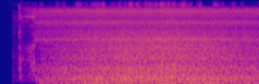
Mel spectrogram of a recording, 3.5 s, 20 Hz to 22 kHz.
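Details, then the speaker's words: C5 Corvette radiator cooling fans commanded on via scan tool fan relays, heard from the front: spins up to a steady, even low whoosh with no rattle or scrape; both fans working. "Then fan relays 2 and 3. And the highest speed is fan relays 1, 2, and 3. So now we know 100% for sure that both of our fans are working."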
